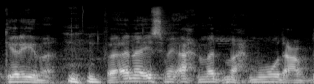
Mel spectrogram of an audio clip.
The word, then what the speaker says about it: كريمة: كرب سكنوا الصعيد الأعلى، ومن هنا كانت النسبة اللي هي أبو كريمة، لكن نحن في المدن يعني خففوا النطق قالوا كريمة، فأنا اسمي أحمد محمود عبد الله كريمة.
